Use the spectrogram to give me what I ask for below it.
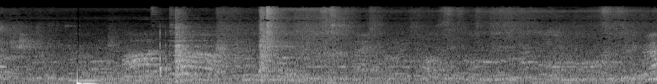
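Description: A recording of everyday sounds opens with a phantom power thump from 0.77 to 1.04 s. A supply was switched on or off on a live input, and the voltage step passed through the coupling capacitors as a deep low-frequency thud that dies away with a decay of about 61 ms. On the waveform it shows as a large, lopsided swing that relaxes back to centre, and on a spectrogram as a short burst of energy confined to the bottom of the frequency range. From 2.67 s to the end, pre-emphasis is left on. The treble was boosted for transmission and the matching de-emphasis cut was never applied, so 10 kHz sits about 13 dB above 1 kHz, which fits a 75 µs FM curve. The result is thin, glassy and sharply sibilant. A spectrogram shows the upper bands visibly brighter from that point on, and the waveform takes on a spikier, more jagged texture.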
